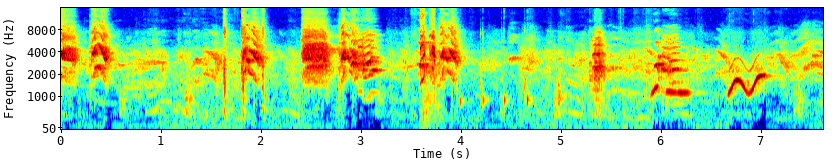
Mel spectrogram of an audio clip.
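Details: First-season monk parakeet pair meeting: mixed harsh squawks and short clicks, then clear whistled notes that slide up and down at the end, with faint hum underneath.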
